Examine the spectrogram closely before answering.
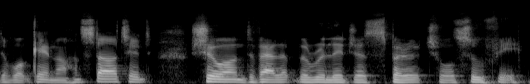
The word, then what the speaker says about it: Schuon: Third of three, is Frithjof Schuon, if that's correctly pronounced.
